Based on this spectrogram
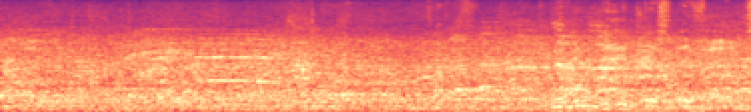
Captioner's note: crowd chattering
